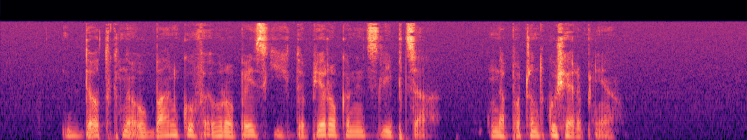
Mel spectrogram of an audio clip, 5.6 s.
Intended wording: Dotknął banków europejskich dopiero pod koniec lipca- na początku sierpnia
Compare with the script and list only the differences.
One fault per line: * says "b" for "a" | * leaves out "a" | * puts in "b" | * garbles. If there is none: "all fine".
* leaves out "pod"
